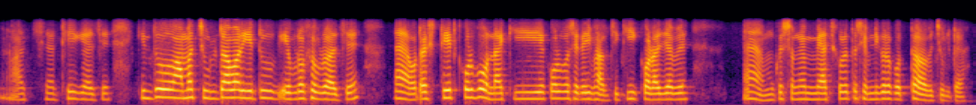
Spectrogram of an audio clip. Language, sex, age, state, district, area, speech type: Bengali, female, 30-45, West Bengal, Darjeeling, rural, conversation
